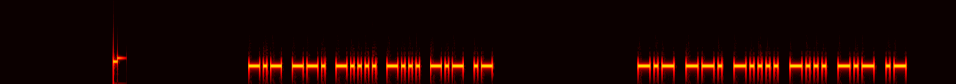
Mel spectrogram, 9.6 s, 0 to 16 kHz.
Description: Morse code, heard as a keyed tone, about 32 wpm, 700 Hz. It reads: KG6BKA KG6BKA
